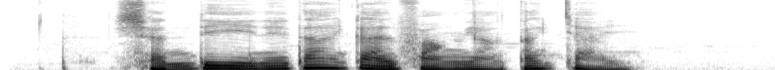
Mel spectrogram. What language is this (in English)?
Thai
